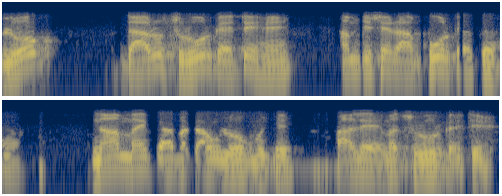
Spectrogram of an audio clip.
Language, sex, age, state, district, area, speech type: Urdu, male, 60+, Uttar Pradesh, Rampur, urban, conversation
